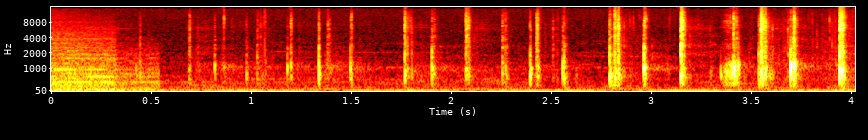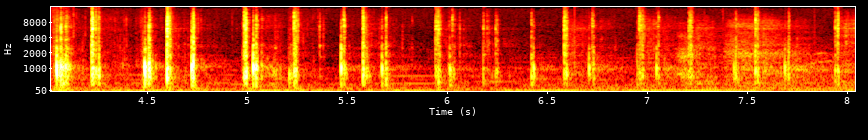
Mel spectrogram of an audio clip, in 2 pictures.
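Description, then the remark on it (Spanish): Horses' hooves clip-clop in a brisk, irregular rhythm, many sharp hoof strikes overlapping as three men on horseback ride out through a large gate, growing louder toward the middle and then easing off. “Buscaba el número 26 cuando sintió pisadas de caballos.”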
